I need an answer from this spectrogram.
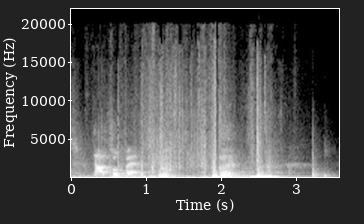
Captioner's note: grunting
